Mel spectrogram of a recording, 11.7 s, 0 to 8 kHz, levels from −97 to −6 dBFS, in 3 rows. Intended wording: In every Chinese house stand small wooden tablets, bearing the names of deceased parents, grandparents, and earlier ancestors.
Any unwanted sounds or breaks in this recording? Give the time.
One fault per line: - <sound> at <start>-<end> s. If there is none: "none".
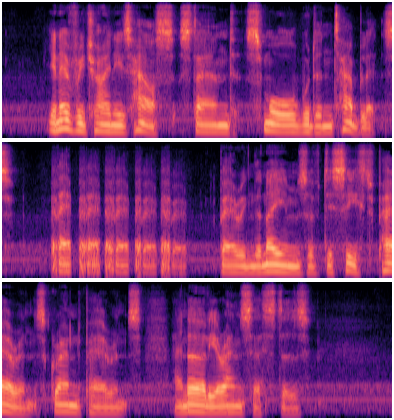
- laugh at 4.4-5.8 s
